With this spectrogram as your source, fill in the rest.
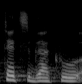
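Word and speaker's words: tetsugaku (哲学): donc ce mot se prononce tetsugaku en japonais,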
